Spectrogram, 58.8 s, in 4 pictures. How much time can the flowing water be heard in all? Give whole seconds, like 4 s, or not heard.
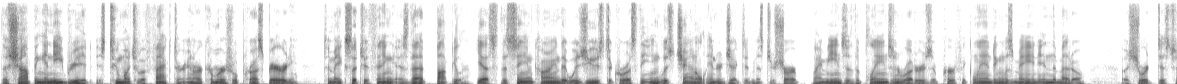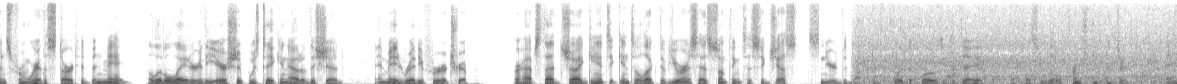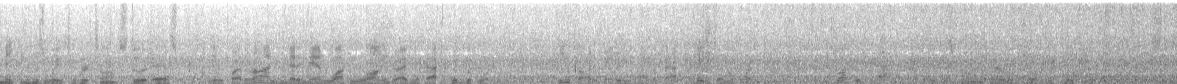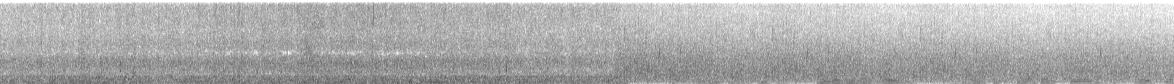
33 s.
